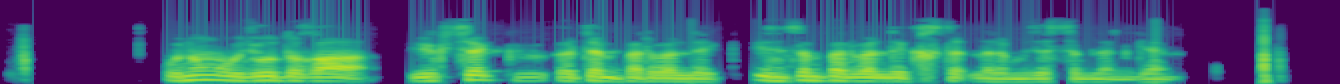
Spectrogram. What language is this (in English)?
Uyghur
